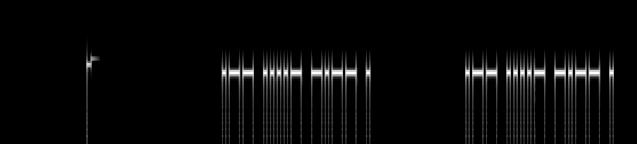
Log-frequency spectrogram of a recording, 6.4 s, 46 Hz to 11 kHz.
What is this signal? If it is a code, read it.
Morse code, heard as a keyed tone, about 34 wpm, 700 Hz. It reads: W4YE W4YE
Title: Call Signs Repeated 3x - 35wpm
